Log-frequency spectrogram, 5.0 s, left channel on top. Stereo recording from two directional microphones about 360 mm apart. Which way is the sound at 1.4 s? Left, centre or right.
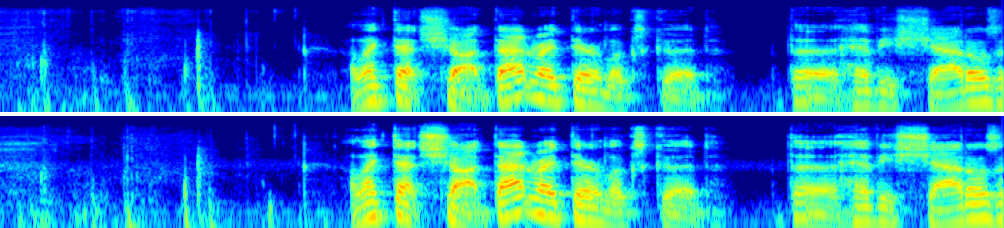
Centre.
